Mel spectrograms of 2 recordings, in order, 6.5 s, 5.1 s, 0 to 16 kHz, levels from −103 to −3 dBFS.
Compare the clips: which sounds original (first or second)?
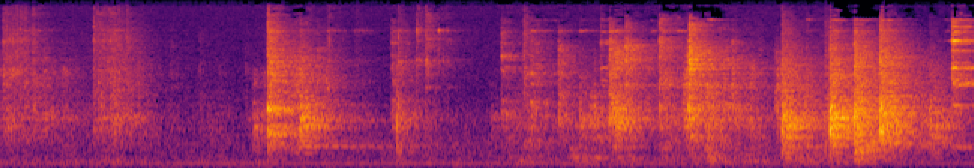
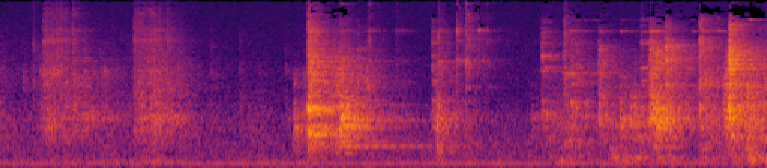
second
